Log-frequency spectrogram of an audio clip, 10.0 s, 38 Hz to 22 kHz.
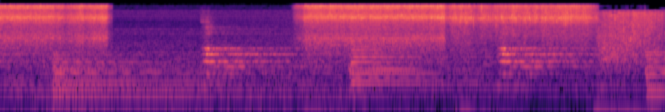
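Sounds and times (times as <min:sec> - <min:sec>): heavy rain on paving: 0:00.0 - 0:01.7, 0:04.5 - 0:09.9
background music of held notes: 0:00.1 - 0:09.9.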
